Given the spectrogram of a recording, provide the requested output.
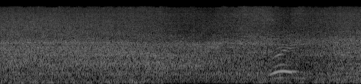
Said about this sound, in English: And the safety valve flows at 220 pounds per square inch on this locomotive. And we've just got a little bit more than that. So it's blowing the steam off to atmosphere.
